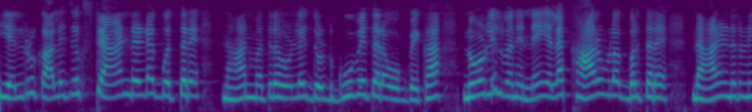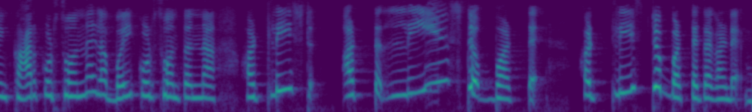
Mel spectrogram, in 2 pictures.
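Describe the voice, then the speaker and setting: A woman voicing a sulky, vain young wife from a village who has started college, whining and snapping in a cartoon comedy. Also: extremely high pitch. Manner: whiny, sulking, sharp-tongued.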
